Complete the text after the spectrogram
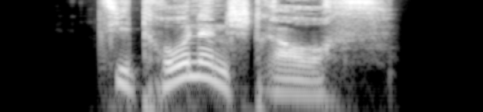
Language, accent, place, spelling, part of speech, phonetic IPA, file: German, Germany, Berlin, Zitronenstrauchs, noun, [t͡siˈtʁoːnənˌʃtʁaʊ̯xs], De-Zitronenstrauchs.ogg
- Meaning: genitive singular of Zitronenstrauch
